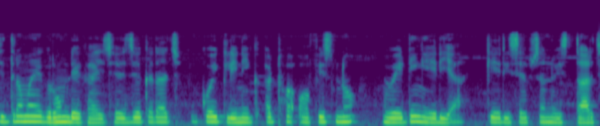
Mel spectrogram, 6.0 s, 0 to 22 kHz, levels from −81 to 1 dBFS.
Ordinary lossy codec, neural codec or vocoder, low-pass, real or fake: none; none; 7.2 kHz; real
